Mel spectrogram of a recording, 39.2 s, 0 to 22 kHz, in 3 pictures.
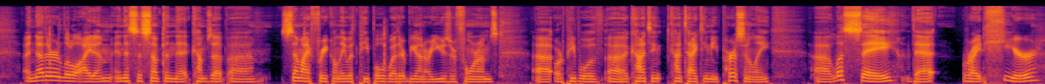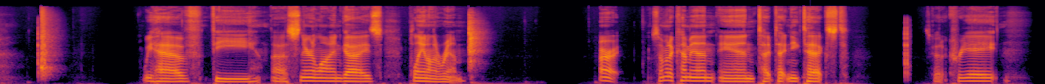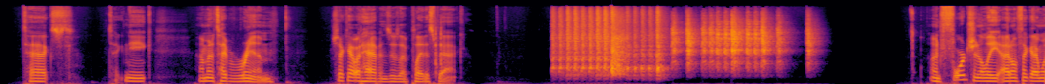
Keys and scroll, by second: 28.6-31.1 typing, 32.4 p.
